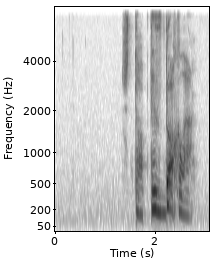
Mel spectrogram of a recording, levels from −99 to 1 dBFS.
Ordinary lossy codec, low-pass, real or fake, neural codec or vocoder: none; 7.2 kHz; real; none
